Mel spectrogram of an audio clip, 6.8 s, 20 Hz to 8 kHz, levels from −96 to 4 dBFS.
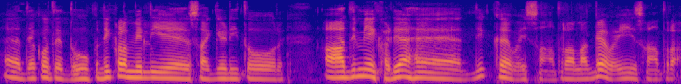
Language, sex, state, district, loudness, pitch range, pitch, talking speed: Marwari, male, Rajasthan, Nagaur, -30 LUFS, 145-175 Hz, 155 Hz, 140 wpm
